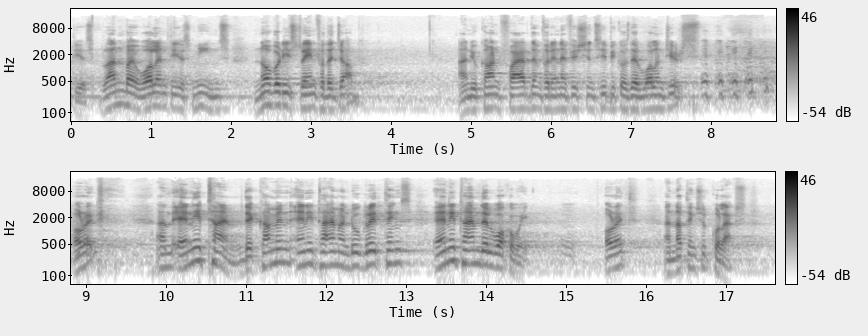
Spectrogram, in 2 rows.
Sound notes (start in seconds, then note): 7.7 laughter; 7.8 laughs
